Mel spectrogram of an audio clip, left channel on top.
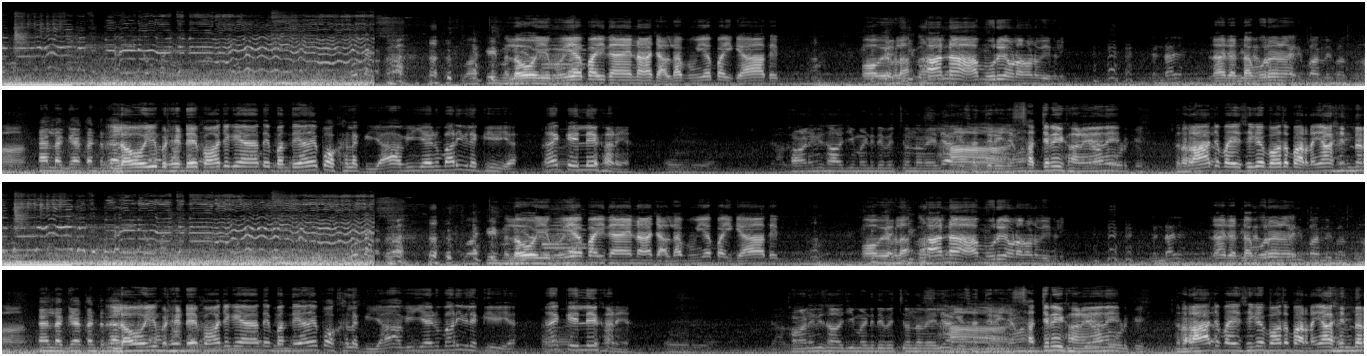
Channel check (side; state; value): both; normal; correlation 0.66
